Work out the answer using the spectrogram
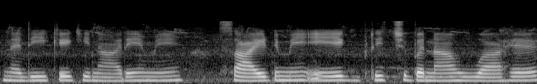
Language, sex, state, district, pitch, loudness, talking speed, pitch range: Hindi, female, Uttar Pradesh, Lucknow, 185 Hz, -17 LUFS, 120 wpm, 180-195 Hz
